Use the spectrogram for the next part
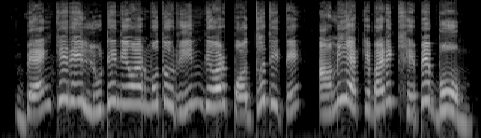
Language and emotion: Bengali, angry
